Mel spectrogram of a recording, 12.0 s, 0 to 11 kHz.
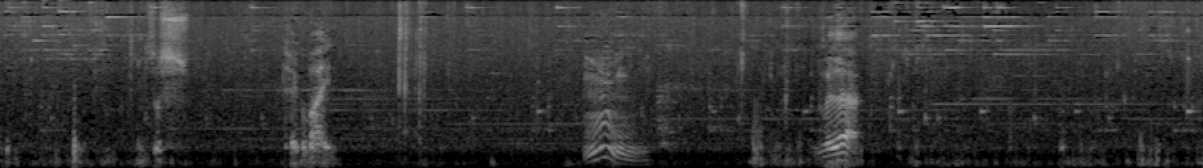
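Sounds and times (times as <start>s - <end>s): man humming: 5.8s - 6.7s.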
